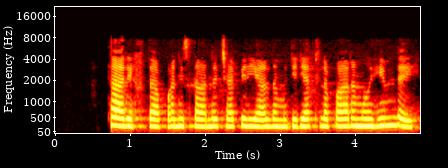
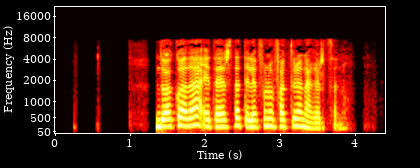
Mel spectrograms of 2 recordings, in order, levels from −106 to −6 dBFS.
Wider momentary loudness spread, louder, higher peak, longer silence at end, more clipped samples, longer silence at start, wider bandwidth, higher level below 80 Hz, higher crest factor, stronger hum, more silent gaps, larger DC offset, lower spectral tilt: second, 5 LU vs 12 LU; second, -20 LUFS vs -14 LUFS; second, -4 dBFS vs 0 dBFS; second, 0.05 s vs 0.55 s; neither; second, 0.75 s vs 1.35 s; about the same, 7.8 kHz vs 7.8 kHz; second, -70 dBFS vs -62 dBFS; about the same, 16 dB vs 16 dB; neither; neither; neither; first, -7 dB/octave vs -5.5 dB/octave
